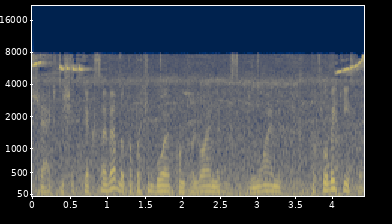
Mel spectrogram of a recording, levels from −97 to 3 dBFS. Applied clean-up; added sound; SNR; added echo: none; Chirp, tweet; 0 dB; none.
